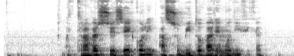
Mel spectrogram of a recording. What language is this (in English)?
Italian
